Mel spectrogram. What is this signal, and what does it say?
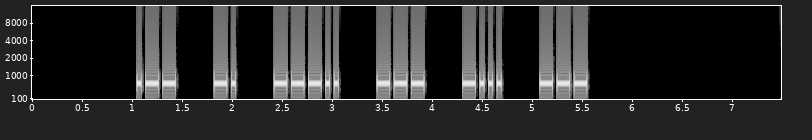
Morse code, heard as a keyed tone, about 28 wpm, spaced as for 16 wpm, 700 Hz. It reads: WN8OBO
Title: USA Call Signs - 6 Characters - 3x Character Spacing - 28wpm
